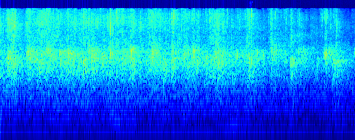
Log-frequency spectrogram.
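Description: An audience claps steadily in a dense, sustained round of applause, the many overlapping hand claps forming a bright wash of noise that holds level for several seconds.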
